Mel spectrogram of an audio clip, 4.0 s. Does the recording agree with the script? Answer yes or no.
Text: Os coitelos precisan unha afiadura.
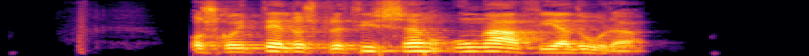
yes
